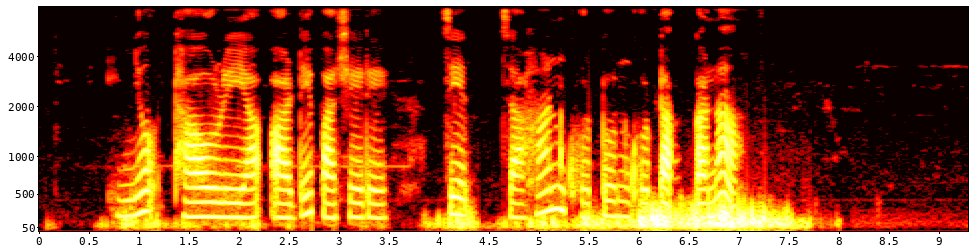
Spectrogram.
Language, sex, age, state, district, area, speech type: Santali, female, 18-30, West Bengal, Paschim Bardhaman, rural, read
